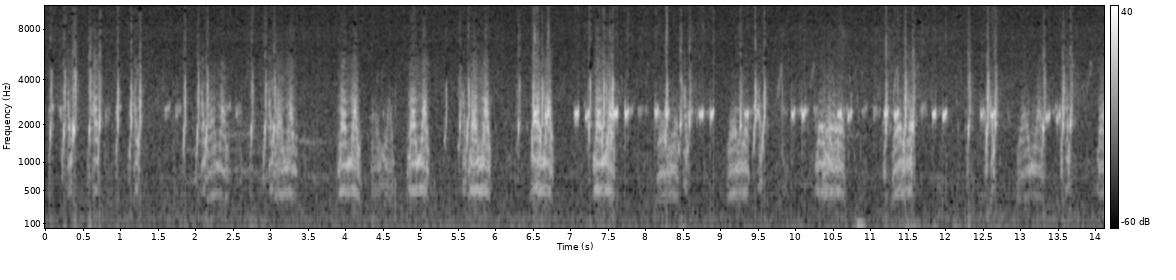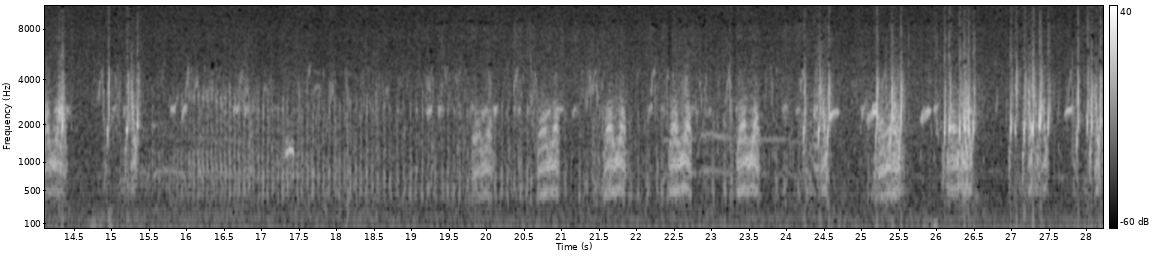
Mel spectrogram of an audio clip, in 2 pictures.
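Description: Quail calling over and over, a rapid run of short, harsh repeated notes, easing into a softer, blurred stretch about two-thirds of the way through before the calls pick up again.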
